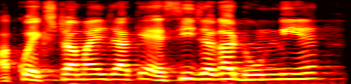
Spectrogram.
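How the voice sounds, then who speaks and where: A man's voice: high-pitched, steady tone, a little fast, bright, forceful tone, smooth. A man hosting a podcast interview, curious and agreeable, mixing English phrases into his questions. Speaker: podcast host.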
